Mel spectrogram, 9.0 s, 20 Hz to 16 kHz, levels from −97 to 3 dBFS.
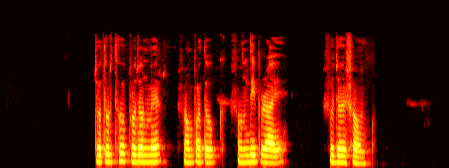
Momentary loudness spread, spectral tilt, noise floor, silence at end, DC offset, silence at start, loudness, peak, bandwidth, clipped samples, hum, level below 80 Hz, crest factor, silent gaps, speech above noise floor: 11 LU; -8.5 dB/octave; under -90 dBFS; 1.65 s; under 0.1%; 1.9 s; -18 LUFS; -2 dBFS; 7.2 kHz; under 0.1%; none; -60 dBFS; 18 dB; none; over 73 dB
